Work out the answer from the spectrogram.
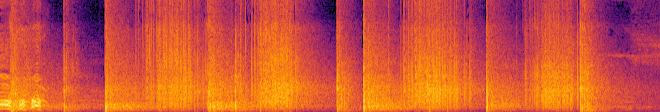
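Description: Nico Metal Shots compound firework battery firing: about ten sharp reports at uneven intervals, each followed by a spell of crackle from the bursting glitter stars, dying down near the end.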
